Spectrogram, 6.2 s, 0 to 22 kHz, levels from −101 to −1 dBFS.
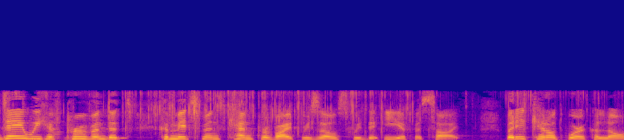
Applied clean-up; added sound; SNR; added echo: neural mask model RNNoise.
